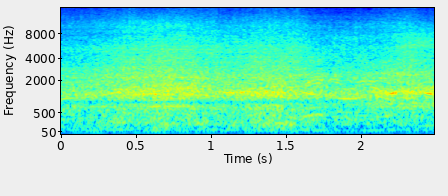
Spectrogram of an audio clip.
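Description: A Jeep running steadily as it drives up out of a snowy ditch, its engine and tyres working through the snow.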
